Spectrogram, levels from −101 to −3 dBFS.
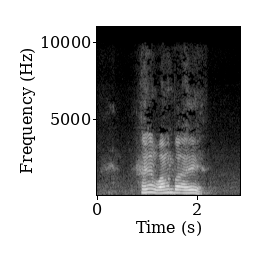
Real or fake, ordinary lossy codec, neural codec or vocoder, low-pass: fake; MP3, 64 kbps; codec, 24 kHz, 0.9 kbps, WavTokenizer, medium speech release version 1; 9.9 kHz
